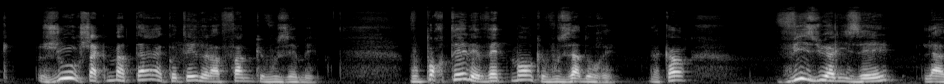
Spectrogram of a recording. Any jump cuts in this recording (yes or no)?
no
